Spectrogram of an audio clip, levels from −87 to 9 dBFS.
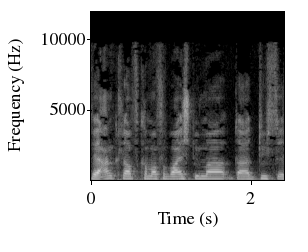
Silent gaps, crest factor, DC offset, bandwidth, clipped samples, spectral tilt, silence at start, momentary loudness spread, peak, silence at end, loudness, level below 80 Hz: none; 16 dB; under 0.1%; 10.5 kHz; under 0.1%; -5 dB/octave; 0 s; 5 LU; -6 dBFS; 0 s; -23 LUFS; -54 dBFS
